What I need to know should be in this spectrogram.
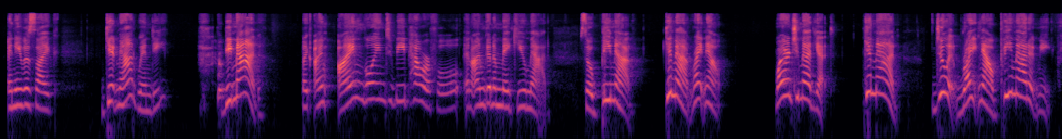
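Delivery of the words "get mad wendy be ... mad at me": comical mock-bossy voice, much higher pitch. Recounting how he tried to make Wendy mad, comic imitation of demands. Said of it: "what he did was very kind of comical".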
